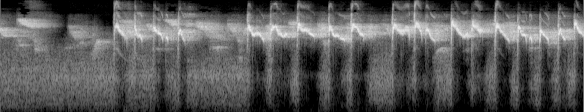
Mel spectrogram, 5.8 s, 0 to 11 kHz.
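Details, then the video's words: Oriental white-eye, kept bird on day two of a supplement course, 31 May 2020: a soft thin whistle first, then a burst of rapid, high, bright down-slurred chirps repeated several times a second. "Puteh Crazy LG"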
